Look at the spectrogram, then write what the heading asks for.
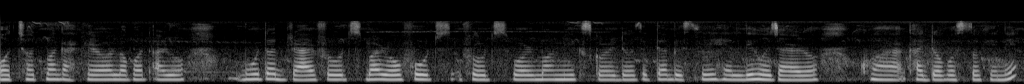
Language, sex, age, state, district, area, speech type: Assamese, female, 30-45, Assam, Nagaon, rural, spontaneous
